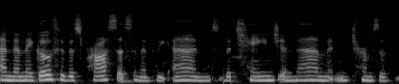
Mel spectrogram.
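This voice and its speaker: Somewhat breathy speech from a woman, medium-pitched, at a moderate pace. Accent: American. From United States. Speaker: music therapist and singer. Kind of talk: casual interview chat. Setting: online call.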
